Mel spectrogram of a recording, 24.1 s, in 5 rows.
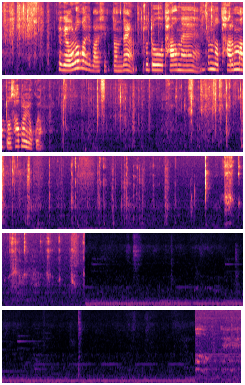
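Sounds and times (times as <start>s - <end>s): biting and chewing food: 0.0s - 1.1s, 5.7s - 16.2s
paper wrapper crinkling: 0.0s - 1.3s, 2.1s - 4.9s, 6.0s - 12.0s
steady low hum: 10.3s - 24.0s.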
